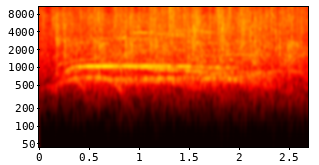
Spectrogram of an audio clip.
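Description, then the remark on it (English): An audience breaks into applause, a dense, even wash of many hands clapping that holds steady for a few seconds, with a thin whistle-like tone running through it. “Who, by applause, how many people still...”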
